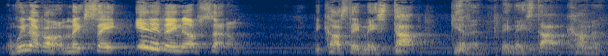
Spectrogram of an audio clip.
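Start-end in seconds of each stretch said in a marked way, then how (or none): none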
